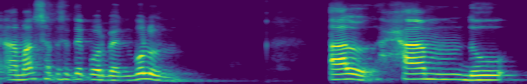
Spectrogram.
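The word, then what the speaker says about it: الحمد: সাথে সাথে পড়বেন বলুন আলহামদু হাটা উচ্চারণের সময় মুখের মধ্যে হালকা বাতাস বের করবেন পড়ুন আলহামদু হ্যাঁ এরপরে লিল্লাহি এরপরে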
